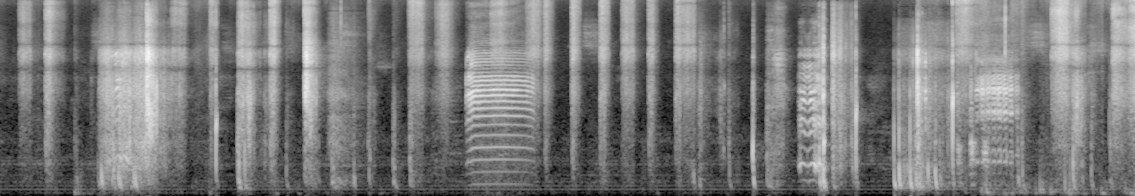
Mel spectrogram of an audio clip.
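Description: Blocky sheep in Minecraft let out a few distinct, close bleats, one long wavering cry standing out among scattered clicks, taps and footstep-like game sounds, with quiet gaps between them.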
